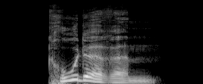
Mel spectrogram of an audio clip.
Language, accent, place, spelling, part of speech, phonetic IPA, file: German, Germany, Berlin, kruderem, adjective, [ˈkʁuːdəʁəm], De-kruderem.ogg
- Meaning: strong dative masculine/neuter singular comparative degree of krud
